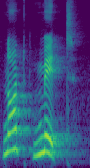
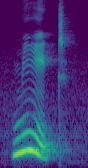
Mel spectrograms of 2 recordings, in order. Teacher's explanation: ई की साउंड देगा, long E sound, that is मीट।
